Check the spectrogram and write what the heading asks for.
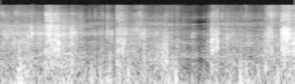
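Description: Faint footsteps and rustling in dry leaf litter on a forest floor.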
